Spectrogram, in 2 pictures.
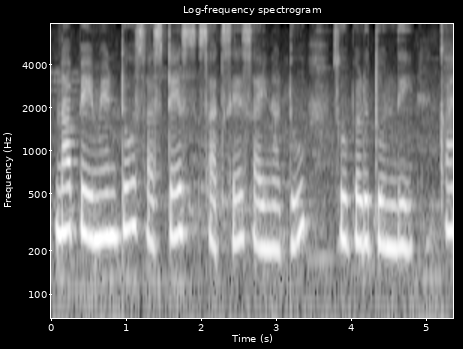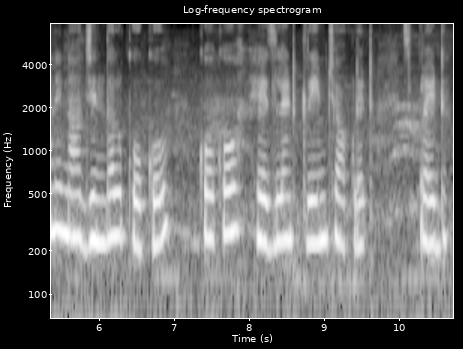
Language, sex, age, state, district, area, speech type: Telugu, female, 30-45, Telangana, Vikarabad, rural, read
